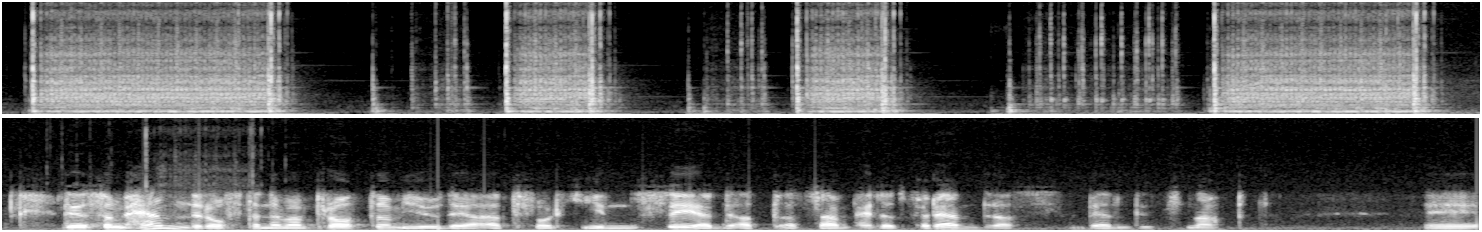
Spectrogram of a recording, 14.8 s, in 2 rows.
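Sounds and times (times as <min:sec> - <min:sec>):
rotary telephone dial turning: 0:00.0 - 0:09.9
speech: 0:07.7 - 0:13.7, 0:14.5 - 0:14.7.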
